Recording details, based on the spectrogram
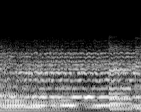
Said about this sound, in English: and my rotary engine is a humming along. That rotary power feels good to me. Me and my Mazda in harmony.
